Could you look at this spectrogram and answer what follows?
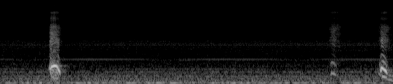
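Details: Newborn baby at 48 hours old in the NICU: three brief, abrupt squeaky catches over quiet room hum, newborn hiccups.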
